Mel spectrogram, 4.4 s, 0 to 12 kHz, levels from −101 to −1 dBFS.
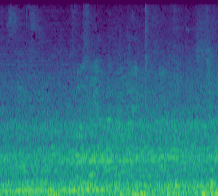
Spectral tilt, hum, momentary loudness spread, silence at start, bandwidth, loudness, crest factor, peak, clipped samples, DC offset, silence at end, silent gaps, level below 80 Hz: -9 dB/octave; none; 3 LU; 0 s; 10.5 kHz; -29 LUFS; 14 dB; -14 dBFS; under 0.1%; under 0.1%; 0 s; none; -32 dBFS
